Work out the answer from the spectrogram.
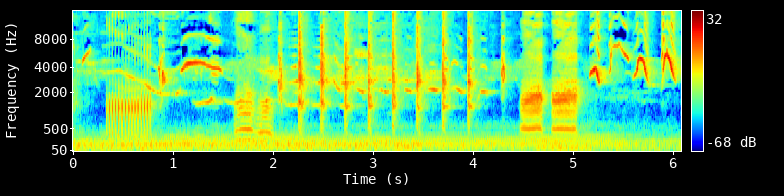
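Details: Singing female Javan myna, whose song makes other mynas react: a harsh buzz, then a fast series of sharp clicks, buzzy bursts and high upswept chirps, over a low constant hum.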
